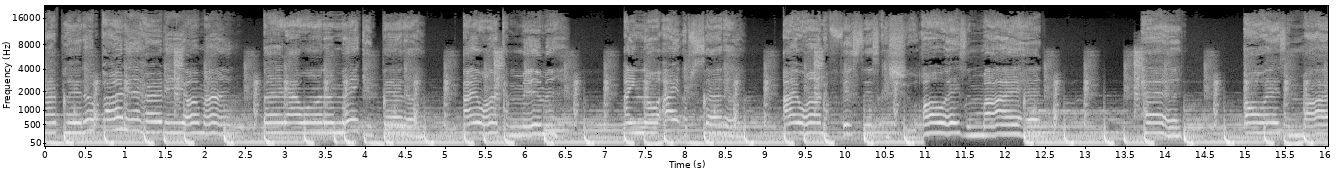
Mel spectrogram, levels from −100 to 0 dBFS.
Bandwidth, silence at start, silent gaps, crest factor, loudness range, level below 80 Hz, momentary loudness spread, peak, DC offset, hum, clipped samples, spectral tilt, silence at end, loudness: over 20 kHz; 0 s; none; 12 dB; 1 LU; -16 dBFS; 4 LU; 0 dBFS; under 0.1%; none; under 0.1%; -5 dB/octave; 0 s; -13 LUFS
